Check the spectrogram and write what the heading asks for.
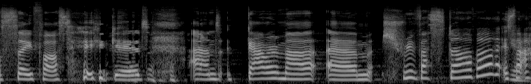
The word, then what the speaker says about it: Garima Srivastava: And Garima Srivastava, is that how you say it?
